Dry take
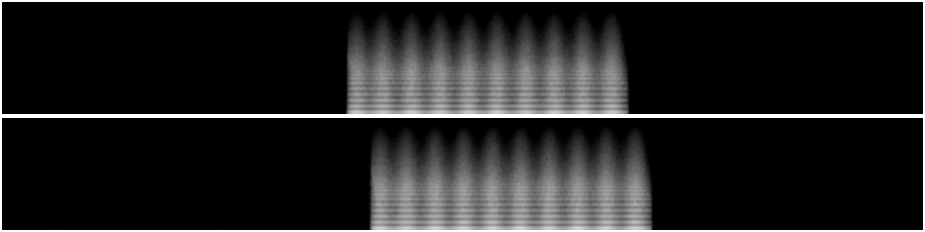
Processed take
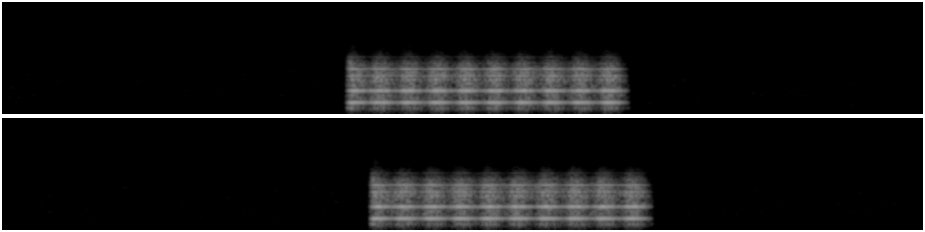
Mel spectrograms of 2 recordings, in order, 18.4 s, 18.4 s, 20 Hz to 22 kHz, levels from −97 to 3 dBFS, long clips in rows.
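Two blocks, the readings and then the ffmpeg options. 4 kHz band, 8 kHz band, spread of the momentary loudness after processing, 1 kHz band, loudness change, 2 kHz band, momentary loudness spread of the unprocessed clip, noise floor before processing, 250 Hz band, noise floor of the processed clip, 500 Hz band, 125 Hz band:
below −20 dB, can't be measured, 3 LU, −10.0 dB, −17.0 dB, −11.0 dB, 6 LU, −82 dBFS, −30.5 dB, below −85 dBFS, −8.5 dB, below −40 dB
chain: -af "highpass=frequency=350:width_type=q:width=0.5412,highpass=frequency=350:width_type=q:width=1.307,lowpass=frequency=2300:width_type=q:width=0.5176,lowpass=frequency=2300:width_type=q:width=0.7071,lowpass=frequency=2300:width_type=q:width=1.932,afreqshift=-78,acompressor=threshold=-36dB:ratio=8,afftfilt=real='re*2*eq(mod(b,4),0)':imag='im*2*eq(mod(b,4),0)':win_size=2048:overlap=0.75,volume=3.5dB"

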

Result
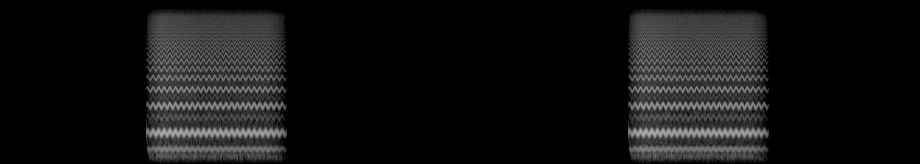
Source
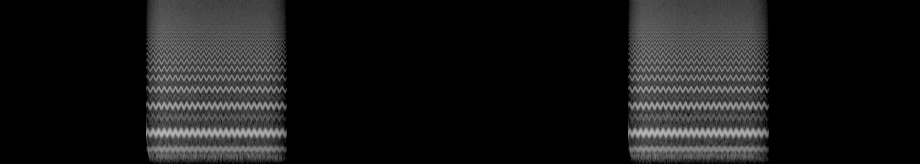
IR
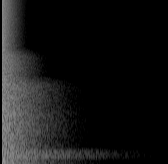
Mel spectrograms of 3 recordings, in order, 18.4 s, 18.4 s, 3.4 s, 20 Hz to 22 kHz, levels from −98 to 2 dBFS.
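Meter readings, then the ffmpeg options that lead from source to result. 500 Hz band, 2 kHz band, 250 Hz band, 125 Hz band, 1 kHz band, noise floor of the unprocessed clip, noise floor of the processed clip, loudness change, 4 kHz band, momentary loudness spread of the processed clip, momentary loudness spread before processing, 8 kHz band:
−5.5 dB, −5.5 dB, −5.5 dB, can't be measured, −5.5 dB, below −85 dBFS, below −85 dBFS, −5.5 dB, −5.5 dB, 12 LU, 12 LU, −5.5 dB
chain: -af "aresample=32000,aresample=44100,volume=-5.5dB"

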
